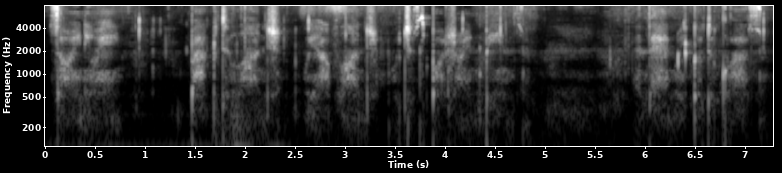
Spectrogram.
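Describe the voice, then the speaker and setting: A woman whispers close to a sensitive microphone, her voice fully breath with no tone behind it. She drifts through a chatty, rambling ASMR story at an unhurried, drawn-out pace. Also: poor audio. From Uganda. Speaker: ASMR host.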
